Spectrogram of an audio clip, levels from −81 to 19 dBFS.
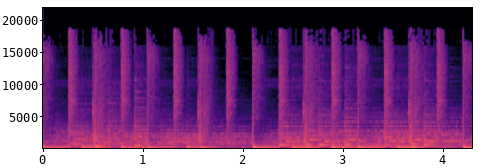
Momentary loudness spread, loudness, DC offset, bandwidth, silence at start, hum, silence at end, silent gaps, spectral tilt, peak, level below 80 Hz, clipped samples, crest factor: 4 LU; -18 LUFS; under 0.1%; 19.5 kHz; 0 s; none; 0 s; none; -5 dB/octave; -2 dBFS; -26 dBFS; under 0.1%; 16 dB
